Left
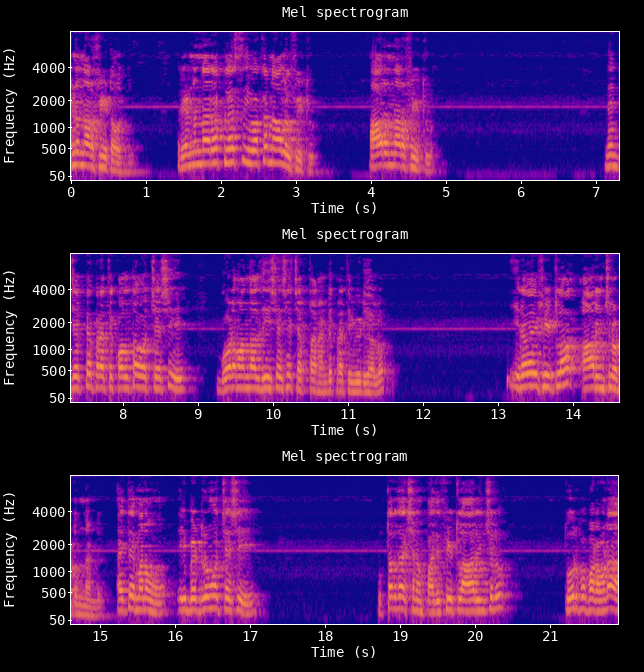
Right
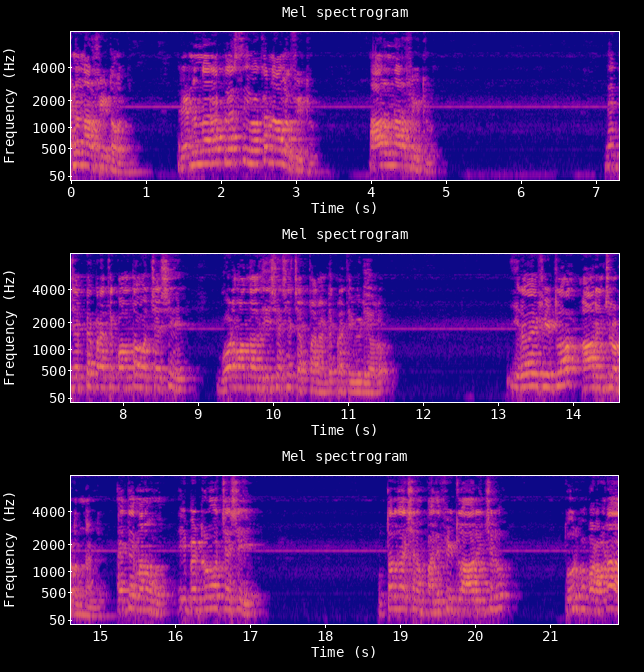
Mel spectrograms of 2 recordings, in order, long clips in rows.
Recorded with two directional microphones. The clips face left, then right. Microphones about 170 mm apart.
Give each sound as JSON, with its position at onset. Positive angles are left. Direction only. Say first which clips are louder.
{"t": 0.0, "sound": "a man's voice", "louder": "left 7 dB", "side_deg": 65}
{"t": 7.1, "sound": "a man's voice", "louder": "left 9 dB", "side_deg": 65}
{"t": 13.1, "sound": "a man's voice", "louder": "left 9 dB", "side_deg": 60}
{"t": 18.8, "sound": "a man's voice", "louder": "left 9 dB", "side_deg": 55}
